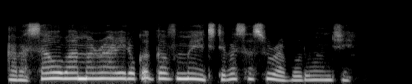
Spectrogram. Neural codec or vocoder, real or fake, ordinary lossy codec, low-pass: none; real; Opus, 16 kbps; 7.2 kHz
